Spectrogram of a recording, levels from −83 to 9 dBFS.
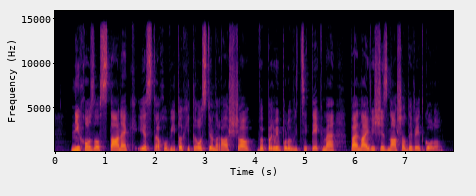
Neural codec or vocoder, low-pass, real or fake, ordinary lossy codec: none; 14.4 kHz; real; none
